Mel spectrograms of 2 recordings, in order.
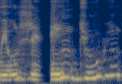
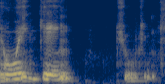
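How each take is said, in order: First: The name is said as it is spelled. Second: The name is said the native German way. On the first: The speaker calls it wrong. "Eu leio" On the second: The speaker calls it right. "mas a pronúncia é"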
